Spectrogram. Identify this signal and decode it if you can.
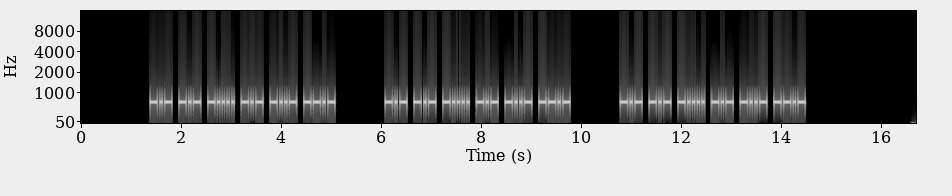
Morse code, heard as a keyed tone, about 25 wpm, 700 Hz. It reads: KK6KXQ KK6KXQ KK6KXQ
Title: USA Call Signs - 6 Characters - Repeated 3x - 25wpm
